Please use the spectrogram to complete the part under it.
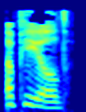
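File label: "appealed", British English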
